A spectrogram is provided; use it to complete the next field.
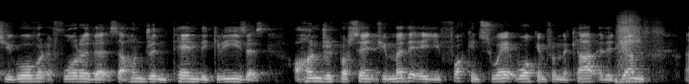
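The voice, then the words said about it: Strong Scottish accent. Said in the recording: “your accent ... They can't fucking understand the word I say.”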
